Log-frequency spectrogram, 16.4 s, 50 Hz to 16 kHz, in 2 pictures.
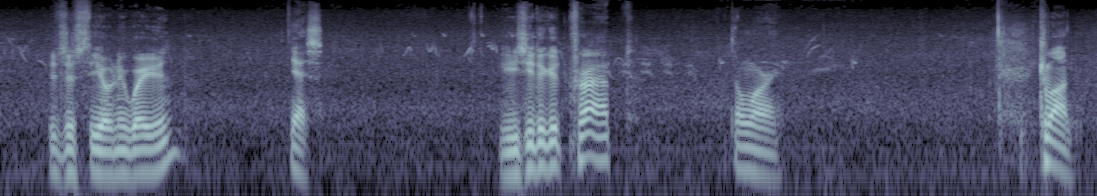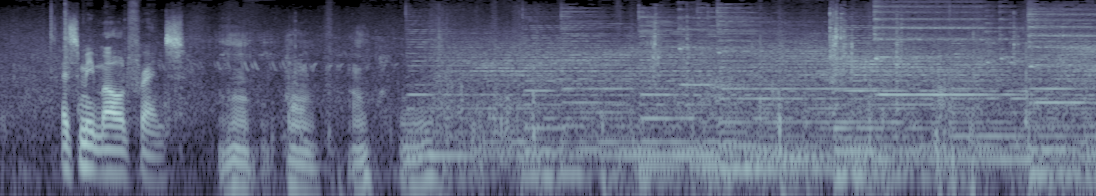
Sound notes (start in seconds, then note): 9.9 Elvar grunts; 11.2 gentle music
